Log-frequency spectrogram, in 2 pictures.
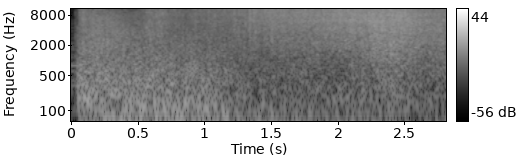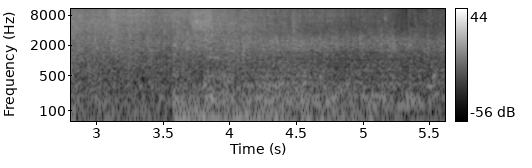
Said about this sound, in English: Tremendous explosion hurled untold tons of rock and gravel across the mouth of a lower cross drift.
